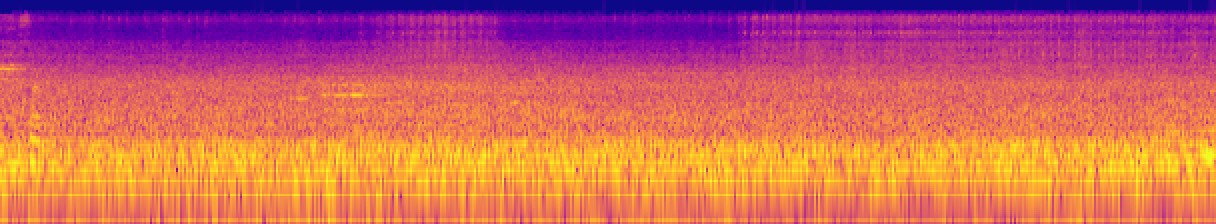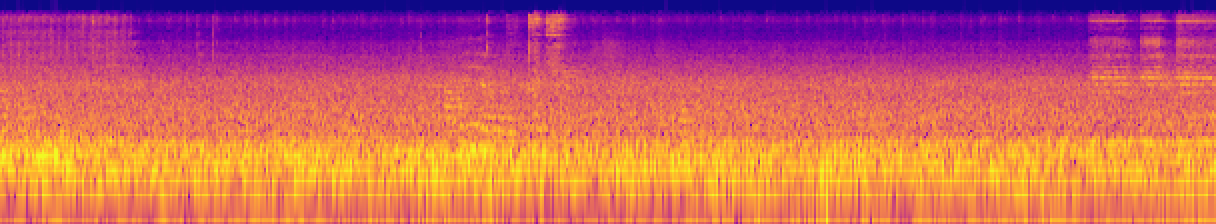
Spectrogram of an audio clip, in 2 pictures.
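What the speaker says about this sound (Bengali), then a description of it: "এইবার হচ্ছে তোমার সাইড টেকিংটা সেলাই দেবে সাইড থেকে" A sewing machine running a side seam on a blouse, its motor making a continuous rhythmic clatter and whir that barely changes over a long stretch.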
